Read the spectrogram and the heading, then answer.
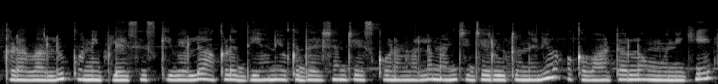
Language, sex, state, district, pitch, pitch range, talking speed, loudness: Telugu, female, Andhra Pradesh, Sri Satya Sai, 210 Hz, 205-220 Hz, 150 wpm, -16 LUFS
